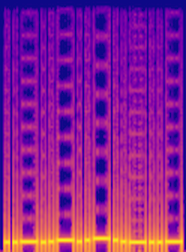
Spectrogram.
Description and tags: Flint Red Phone Re-Creation
A simple recreation of the "Flint Phone" sound effect using sine waves.
This effect originally appeared in the film, "In Like Flint" as the Presidential "red phone" sound effect. It later appeared in the film, "Austin Powers: The Spy Who Shagged Me," as Austin Powers' car phone ringtone.
powers, flint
